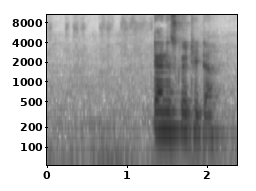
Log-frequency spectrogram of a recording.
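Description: Marker pen writing on a whiteboard: faint short strokes for about the first second and a half, then a man starts speaking near the end.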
